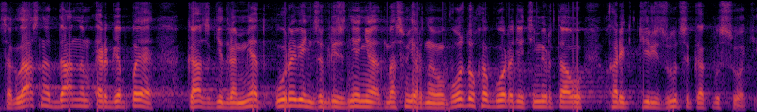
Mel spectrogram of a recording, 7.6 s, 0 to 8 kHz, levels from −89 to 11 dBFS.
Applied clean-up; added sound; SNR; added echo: none; none; none; none.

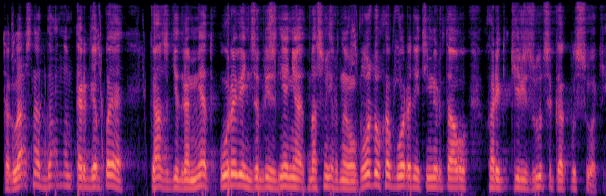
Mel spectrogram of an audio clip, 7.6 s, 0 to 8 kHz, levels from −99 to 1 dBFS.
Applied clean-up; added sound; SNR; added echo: neural mask model DeepFilterNet 3.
